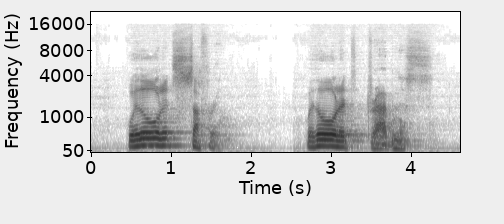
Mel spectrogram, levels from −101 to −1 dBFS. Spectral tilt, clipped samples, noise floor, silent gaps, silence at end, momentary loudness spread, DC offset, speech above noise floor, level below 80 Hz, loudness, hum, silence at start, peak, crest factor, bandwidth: -7 dB/octave; under 0.1%; -69 dBFS; none; 0.55 s; 18 LU; under 0.1%; 42 dB; -62 dBFS; -28 LUFS; none; 0.45 s; -12 dBFS; 18 dB; 12.5 kHz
